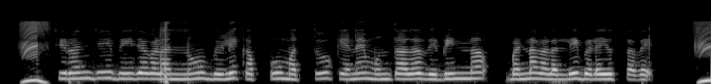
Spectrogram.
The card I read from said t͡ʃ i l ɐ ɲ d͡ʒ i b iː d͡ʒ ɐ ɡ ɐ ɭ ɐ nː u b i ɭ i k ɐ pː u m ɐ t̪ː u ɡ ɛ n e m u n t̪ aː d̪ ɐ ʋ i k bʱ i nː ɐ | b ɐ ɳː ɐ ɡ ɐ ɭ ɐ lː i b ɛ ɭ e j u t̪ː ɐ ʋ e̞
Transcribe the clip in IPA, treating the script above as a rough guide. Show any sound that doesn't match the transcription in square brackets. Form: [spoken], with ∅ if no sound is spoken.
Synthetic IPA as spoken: t͡ʃ i [ɾ] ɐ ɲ d͡ʒ i b iː d͡ʒ ɐ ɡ ɐ ɭ ɐ nː u b i ɭ i k ɐ pː u m ɐ t̪ː u [k] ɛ n e m u n t̪ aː d̪ ɐ ʋ i [∅] bʱ i nː ɐ | b ɐ ɳː ɐ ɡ ɐ ɭ ɐ lː i b ɛ ɭ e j u t̪ː ɐ ʋ e̞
